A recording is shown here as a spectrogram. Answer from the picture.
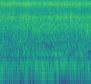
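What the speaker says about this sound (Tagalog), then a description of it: "ang ating ampalaya at ang ating kalubasa at ang ating talong. Ayan. Hugasan para malinis" Continuous gush of running water, as from a tap, while bitter gourd, squash and eggplant are washed clean for pinakbet; a loud, steady hiss alone with no breaks.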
